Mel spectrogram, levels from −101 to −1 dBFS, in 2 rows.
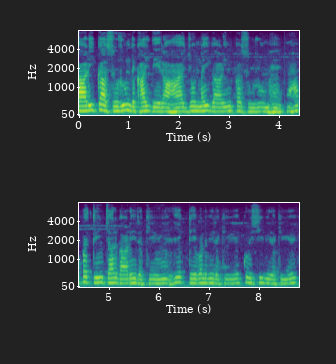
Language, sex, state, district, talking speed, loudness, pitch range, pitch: Hindi, male, Chhattisgarh, Bilaspur, 210 wpm, -19 LUFS, 145-165 Hz, 155 Hz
